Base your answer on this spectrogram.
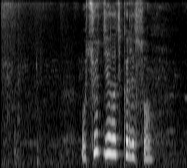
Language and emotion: Russian, neutral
